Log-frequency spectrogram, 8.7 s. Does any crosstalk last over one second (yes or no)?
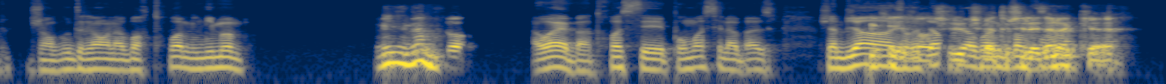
yes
